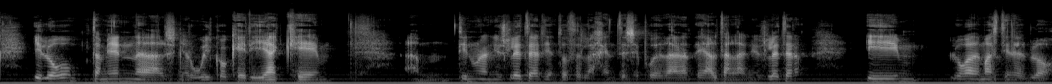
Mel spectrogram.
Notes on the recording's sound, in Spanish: Lo siento por la calidad de la voz de este episodio que, por algún motivo, se ha grabado fatal.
